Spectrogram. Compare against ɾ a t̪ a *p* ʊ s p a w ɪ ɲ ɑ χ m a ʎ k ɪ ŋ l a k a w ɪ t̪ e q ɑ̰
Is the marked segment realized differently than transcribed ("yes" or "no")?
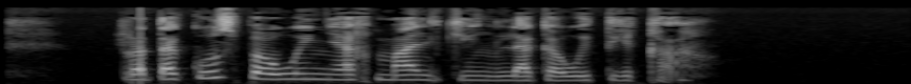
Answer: yes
